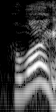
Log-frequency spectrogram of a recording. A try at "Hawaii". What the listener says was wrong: He kind of pronounces the second I. You just say Hawaii. It's Hawaii. Yeah, he doesn't do that. He just says Hawaii.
